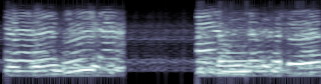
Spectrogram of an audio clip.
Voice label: grief voice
